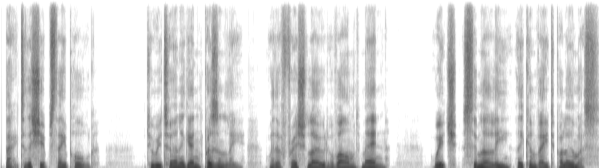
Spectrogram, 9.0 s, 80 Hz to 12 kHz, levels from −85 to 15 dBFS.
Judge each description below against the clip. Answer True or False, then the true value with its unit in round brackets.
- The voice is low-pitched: True (115 Hz)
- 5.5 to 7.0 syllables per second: False (5.0 syllables/s)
